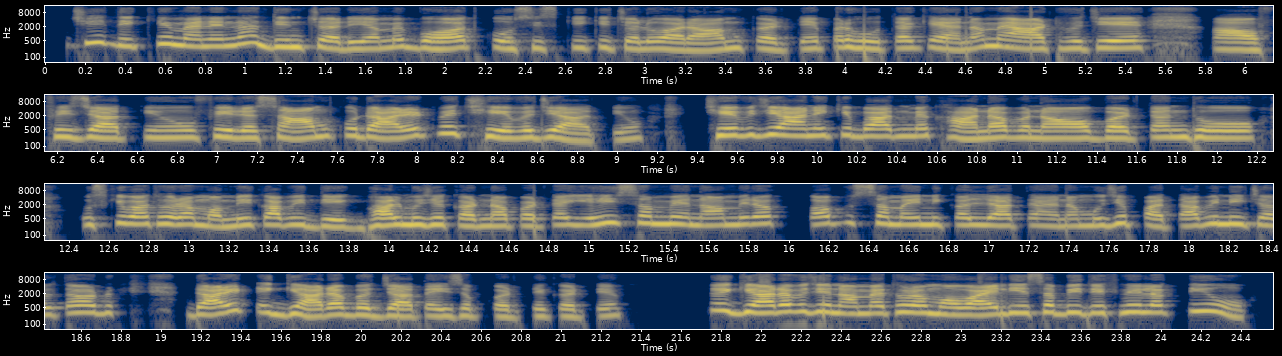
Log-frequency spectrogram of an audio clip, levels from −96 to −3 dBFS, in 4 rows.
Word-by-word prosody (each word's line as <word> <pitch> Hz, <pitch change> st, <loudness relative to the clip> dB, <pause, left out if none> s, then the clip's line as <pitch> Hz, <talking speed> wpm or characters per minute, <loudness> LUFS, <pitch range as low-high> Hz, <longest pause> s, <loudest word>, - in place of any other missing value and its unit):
जी, 430 Hz, +4 st, -2 dB
देखिए 310 Hz, +4 st, -3 dB
मैंने 300 Hz, -3 st, +1 dB
ना 370 Hz, +6 st, -2 dB
दिनचर्या 270 Hz, -6 st, -1 dB
में 275 Hz, +2 st, -5 dB
बहुत 250 Hz, +1 st, +1 dB
कोशिश 245 Hz, -1 st, -6 dB
की 260 Hz, -, -8 dB
कि 260 Hz, +2 st, -8 dB
चलो 235 Hz, -1 st, -5 dB
आराम 210 Hz, +2 st, 0 dB
करते 230 Hz, -1 st, -4 dB
हैं 240 Hz, -, -4 dB
पर 270 Hz, -, -4 dB
होता 245 Hz, +1 st, -3 dB
क्या 250 Hz, -2 st, -1 dB
है 215 Hz, -, -2 dB
ना 245 Hz, -, -3 dB
मैं 300 Hz, -2 st, +1 dB
8 235 Hz, -1 st, +3 dB
बजे 250 Hz, +1 st, +1 dB, 0.4 s
ऑफ़िस 220 Hz, +3 st, 0 dB
जाती 230 Hz, -1 st, +1 dB
हूँ 235 Hz, 0 st, -5 dB
फिर 245 Hz, -3 st, +2 dB
शाम 225 Hz, +2 st, +2 dB
को 285 Hz, +2 st, -6 dB
डायरेक्ट 250 Hz, +7 st, +4 dB
मैं 360 Hz, 0 st, 0 dB
6 260 Hz, -8 st, +2 dB
बजे 240 Hz, +1 st, +1 dB
आती 180 Hz, +2 st, -1 dB
हूँ। 220 Hz, -, -11 dB, 0.3 s
6 295 Hz, 0 st, +5 dB
बजे 300 Hz, +2 st, +2 dB
आने 290 Hz, -1 st, +5 dB
के 300 Hz, +2 st, -5 dB
बाद 275 Hz, -1 st, +3 dB
मैं 275 Hz, +1 st, -3 dB
खाना 235 Hz, -3 st, +2 dB
बनाओ, 225 Hz, -1 st, +1 dB
बर्तन 230 Hz, +3 st, -1 dB
धो, 230 Hz, -2 st, -2 dB, 0.2 s
उसके 285 Hz, +4 st, -5 dB
बाद 310 Hz, 0 st, +2 dB
थोड़ा 295 Hz, -1 st, +1 dB
मम्मी 255 Hz, 0 st, -1 dB
का 285 Hz, 0 st, +2 dB
भी 280 Hz, 0 st, -4 dB
देखभाल 240 Hz, +3 st, +1 dB
मुझे 285 Hz, 0 st, 0 dB
करना 250 Hz, 0 st, 0 dB
पड़ता 255 Hz, +2 st, -5 dB
है 280 Hz, -, -1 dB
यही 295 Hz, +6 st, 0 dB
सब 335 Hz, -1 st, -2 dB
में 310 Hz, -1 st, 0 dB
ना 270 Hz, -1 st, -1 dB
मेरा 295 Hz, +3 st, -2 dB, 0.2 s
कब 320 Hz, +2 st, -4 dB
समय 295 Hz, -3 st, -1 dB
निकल 280 Hz, -1 st, -3 dB
जाता 265 Hz, -1 st, 0 dB
है 255 Hz, -1 st, -4 dB
ना 250 Hz, 0 st, -6 dB
मुझे 265 Hz, +5 st, -4 dB
पता 255 Hz, 0 st, -1 dB
भी 315 Hz, -, -3 dB
नहीं 310 Hz, 0 st, 0 dB
चलता 285 Hz, +2 st, -3 dB
और 315 Hz, -1 st, -2 dB, 0.4 s
डायरेक्ट 320 Hz, +7 st, +4 dB
11 255 Hz, -2 st, +5 dB
बज 245 Hz, -, -1 dB
जाता 225 Hz, -1 st, +1 dB
है 225 Hz, -, +1 dB
ये 225 Hz, -, -6 dB
सब 235 Hz, -1 st, -7 dB
करते-करते। 220 Hz, +2 st, -6 dB, 0.5 s
तो 395 Hz, -2 st, +4 dB
11 320 Hz, +1 st, +7 dB
बजे 350 Hz, -1 st, +1 dB
ना 295 Hz, -3 st, +2 dB
मैं 300 Hz, +1 st, +1 dB
थोड़ा 330 Hz, -1 st, +3 dB
मोबाइल 260 Hz, -1 st, +4 dB
ये 310 Hz, 0 st, +2 dB
सब 330 Hz, +2 st, -1 dB
भी 320 Hz, +1 st, +1 dB
देखने 310 Hz, +3 st, -1 dB
लगती 330 Hz, +3 st, -2 dB
हूँ, 320 Hz, -, -3 dB
260 Hz, 225 wpm, -23 LUFS, 235-295 Hz, 0.5 s, 11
